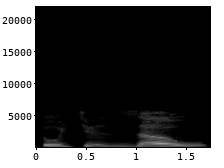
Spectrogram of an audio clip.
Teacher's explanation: Jim sukun merupakan huruf qalqalah, maka dibacanya harus memantul. Tujzau. Nah, ada fathah diikuti wawu sukun lagi, maka dibacanya jangan tujzau, tapi zau.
